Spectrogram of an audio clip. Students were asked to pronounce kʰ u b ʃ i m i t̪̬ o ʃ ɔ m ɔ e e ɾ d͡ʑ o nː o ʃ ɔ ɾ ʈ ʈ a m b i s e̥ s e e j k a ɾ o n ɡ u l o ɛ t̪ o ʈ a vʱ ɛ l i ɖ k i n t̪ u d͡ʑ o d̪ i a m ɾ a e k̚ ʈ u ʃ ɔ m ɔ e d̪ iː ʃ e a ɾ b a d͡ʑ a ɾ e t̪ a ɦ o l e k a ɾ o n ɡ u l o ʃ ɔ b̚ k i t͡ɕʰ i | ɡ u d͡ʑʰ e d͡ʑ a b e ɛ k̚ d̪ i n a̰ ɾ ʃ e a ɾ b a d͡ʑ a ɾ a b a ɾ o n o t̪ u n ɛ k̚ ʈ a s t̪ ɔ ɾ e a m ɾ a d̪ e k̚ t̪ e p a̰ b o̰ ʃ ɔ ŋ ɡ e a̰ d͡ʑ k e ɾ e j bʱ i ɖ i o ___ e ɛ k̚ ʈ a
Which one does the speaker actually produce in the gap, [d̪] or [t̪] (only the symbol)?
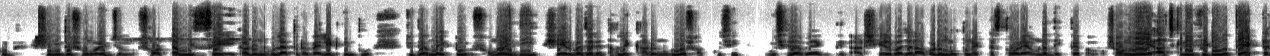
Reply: t̪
